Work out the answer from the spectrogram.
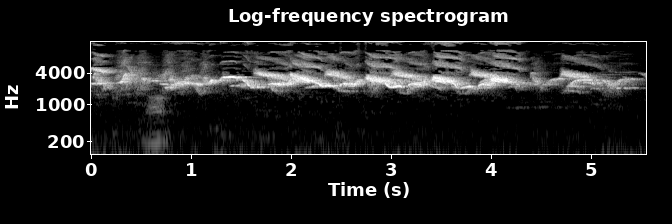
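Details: Chinese hwamei kept at home in Hanoi, Vietnam, pours out a steady, dense song of high slurred whistles and quick trills with hardly a pause; a brief low buzzy sound near the start.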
